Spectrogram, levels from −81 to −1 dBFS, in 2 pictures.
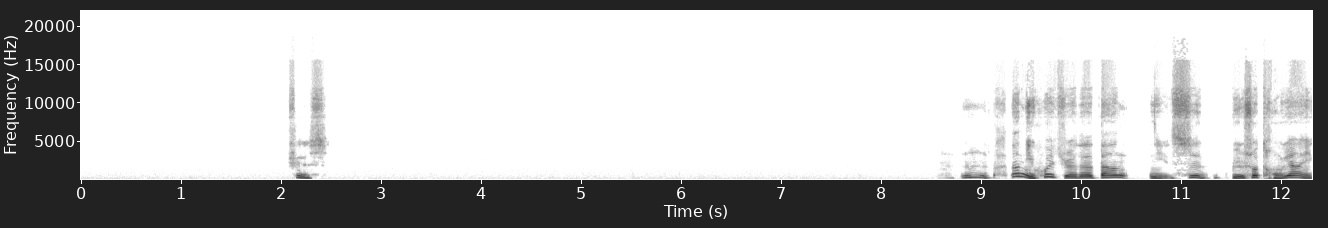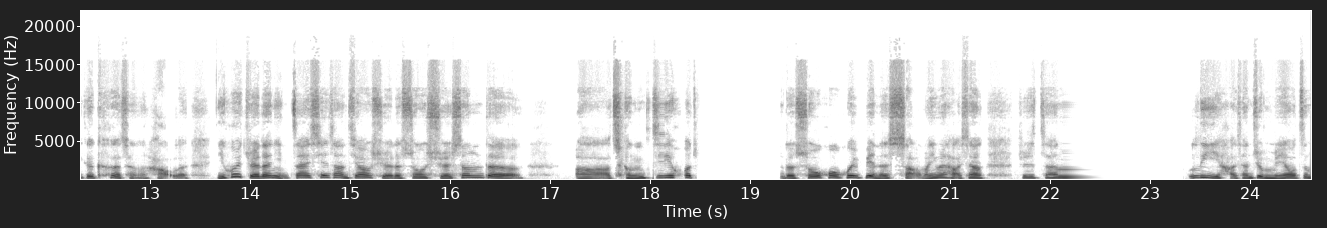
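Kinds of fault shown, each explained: Repeated packet loss (robotic sound): 17.71 to 18.38 s, four short gaps of up to 41 ms are each patched by repeating the last sound, making speech choppy and robotic.
Long network dropout: 18.47 to 19.34 s and 22.15 to 23.37 s, speech fades into about 0.8 s of silence, likely from audio never arriving; the missing stretch is lost.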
